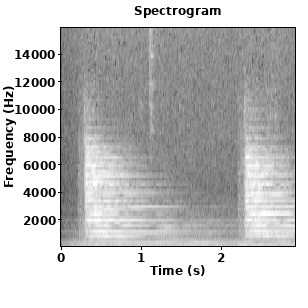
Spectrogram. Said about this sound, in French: J'attendais la cloche des vêpres.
